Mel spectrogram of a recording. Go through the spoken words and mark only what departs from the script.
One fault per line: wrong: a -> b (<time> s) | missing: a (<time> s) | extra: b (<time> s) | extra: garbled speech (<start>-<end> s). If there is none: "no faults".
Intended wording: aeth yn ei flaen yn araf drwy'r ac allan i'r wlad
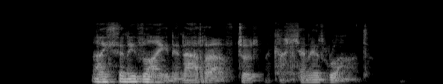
no faults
